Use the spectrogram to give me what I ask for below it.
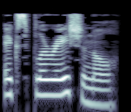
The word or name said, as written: explorational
